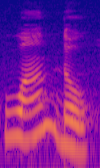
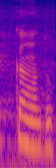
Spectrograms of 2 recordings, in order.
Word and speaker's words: quando: Aqui nós temos um N nasalizando o A, então quando. É diferente de queijo, porque se fosse dessa forma aqui, seria cando. Eu iria escrever assim, ó, cando. Não pronuncia cando, pronuncia quando. Você escuta esse U.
